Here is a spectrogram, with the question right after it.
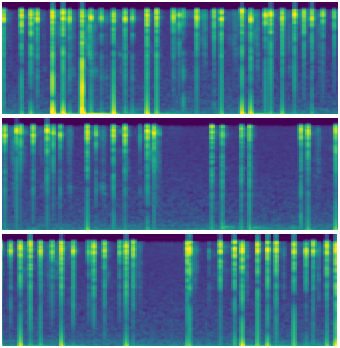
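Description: A small gray glazed ceramic cat figurine, held in the hand, is tapped and scratched with long metallic nails. The result is rapid, irregular, sharp bright clicks with faint scratchy texture, each dying away almost instantly, broken by brief pauses near the middle and later on.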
